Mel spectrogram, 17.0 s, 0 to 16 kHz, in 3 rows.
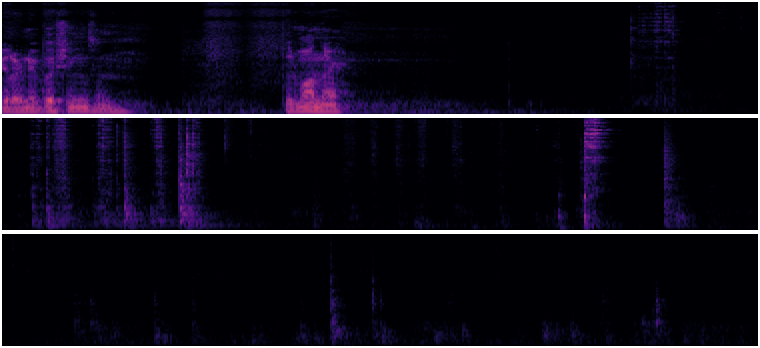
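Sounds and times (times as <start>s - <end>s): broom sweeping and scraping: 1.4s - 2.5s.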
